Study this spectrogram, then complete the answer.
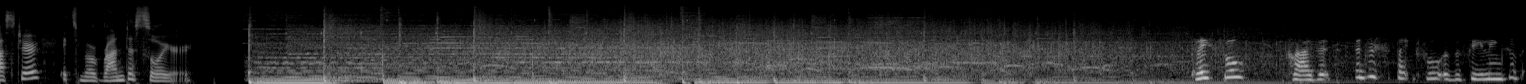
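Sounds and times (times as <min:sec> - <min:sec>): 
speech: 0:00.0 - 0:02.6, 0:11.9 - 0:15.2
loud music with a deep stepping bass line: 0:02.5 - 0:12.1
audience applause: 0:03.4 - 0:14.0.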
